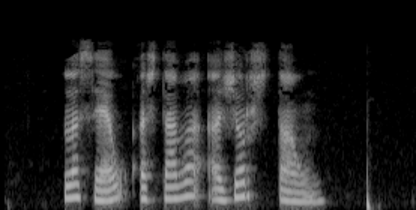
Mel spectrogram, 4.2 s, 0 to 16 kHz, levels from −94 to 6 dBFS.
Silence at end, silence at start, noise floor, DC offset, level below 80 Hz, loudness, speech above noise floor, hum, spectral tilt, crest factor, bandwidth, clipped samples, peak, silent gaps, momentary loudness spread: 0.45 s; 0.65 s; -78 dBFS; under 0.1%; -52 dBFS; -29 LUFS; 49 dB; none; -5 dB/octave; 18 dB; 7.8 kHz; under 0.1%; -12 dBFS; none; 13 LU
